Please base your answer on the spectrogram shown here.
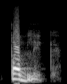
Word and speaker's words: public: For example, if we pronounce it without this ity, we say public, and in that case, p is stressed.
